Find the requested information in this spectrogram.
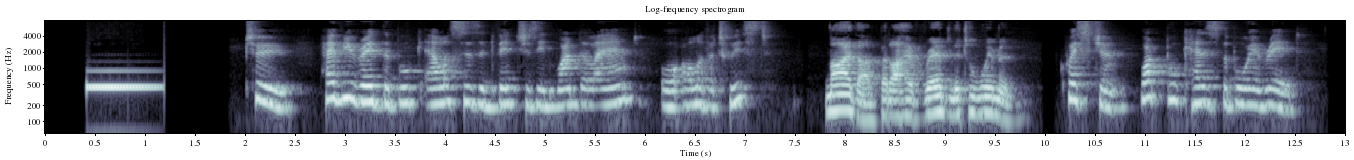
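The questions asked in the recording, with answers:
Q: Question, what book has the boy read?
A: Little Women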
